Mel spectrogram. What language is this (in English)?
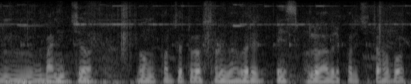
Odia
